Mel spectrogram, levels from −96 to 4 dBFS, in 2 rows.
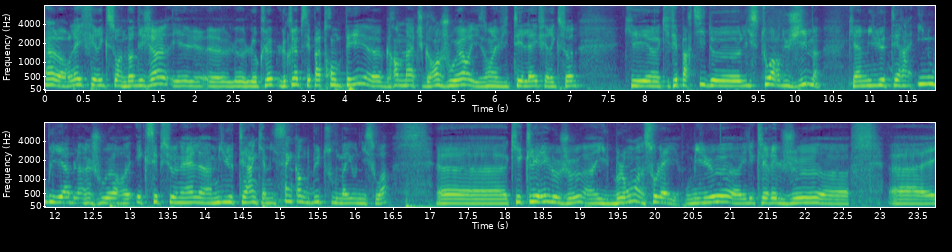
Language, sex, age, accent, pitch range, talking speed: French, male, 40-59, French, 150-190 Hz, 190 wpm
